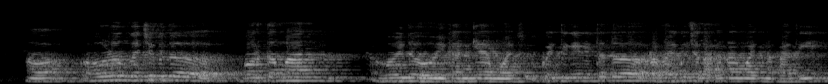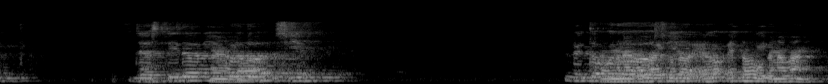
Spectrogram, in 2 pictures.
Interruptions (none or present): present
